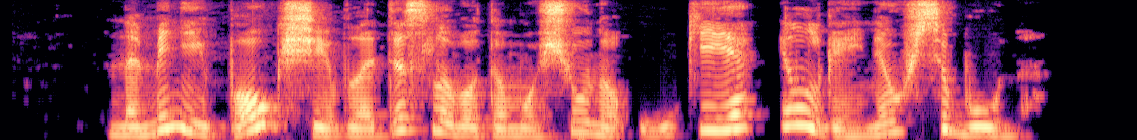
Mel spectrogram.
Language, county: Lithuanian, Panevėžys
